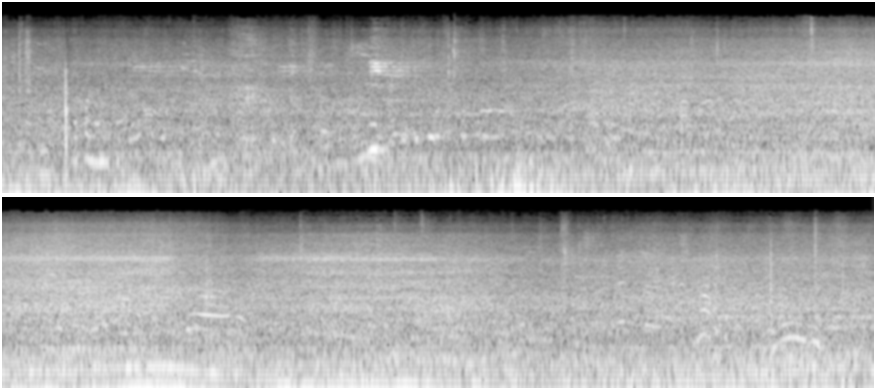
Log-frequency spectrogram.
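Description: Many men and women chatter nearby on a busy outdoor street.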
